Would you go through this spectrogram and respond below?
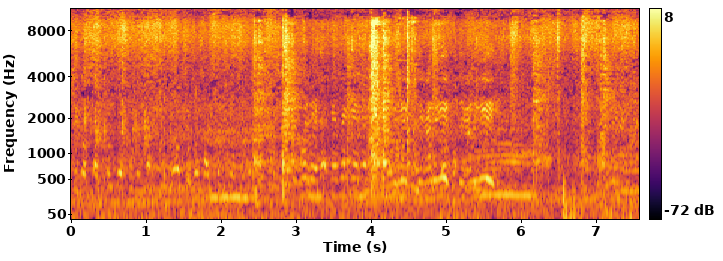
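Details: Enraged bulls during a fight in Indonesia give wavering, moaning bellows that rise and fall in pitch, several overlapping calls amid background chatter and occasional knocks.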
